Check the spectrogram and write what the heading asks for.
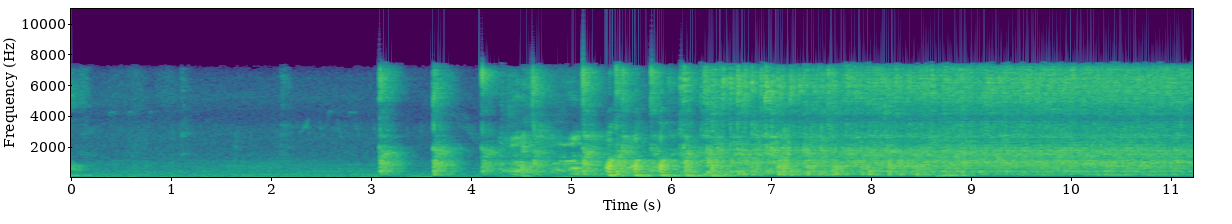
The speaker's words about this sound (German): Alexa, bitte Applaus.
